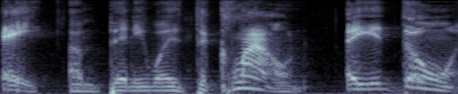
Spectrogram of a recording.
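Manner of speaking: put-on streetwise tough-guy Queens accent. Show how you remember the clown talking: Pennywise, tough guy Queens accent. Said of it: "tough guy Queens accent".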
